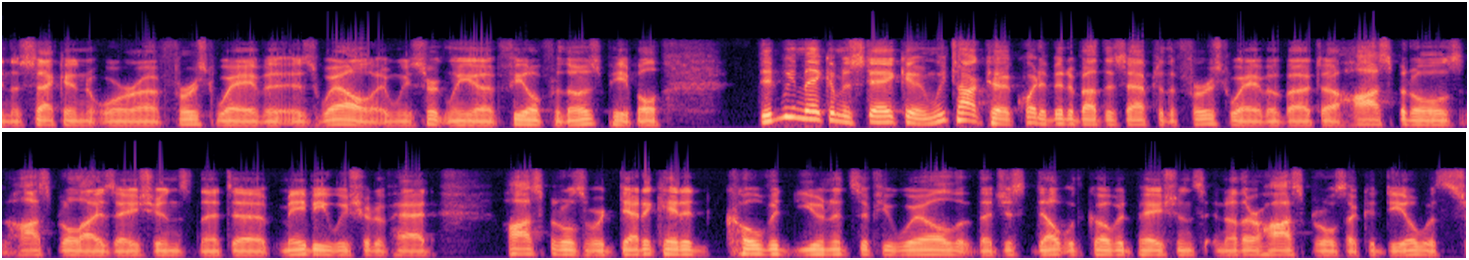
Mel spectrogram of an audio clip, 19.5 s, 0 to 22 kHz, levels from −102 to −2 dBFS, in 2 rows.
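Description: A speech clip carried over an AMR wideband (HD Voice) link, where the wideband coding sounds clean enough to fit one of the top AMR-WB rates, around 23.85 kbit/s. The one fault is AMR comfort noise from about 4.97 to 5.05 s, right after "feel for those people" and before "did we make a". For roughly 80 ms the phone decided nobody was talking and stopped sending speech frames, so the receiver patched the gap with smooth synthetic noise in place of the real background.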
